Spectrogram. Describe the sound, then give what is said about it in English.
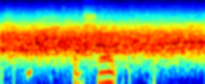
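A steady wash of applause, many hands clapping in a dense, hissy blur that holds evenly throughout, with brief voice sounds rising over it partway through. “Then we got claps in there, right? Yeah, we got claps.”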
